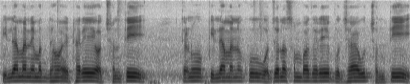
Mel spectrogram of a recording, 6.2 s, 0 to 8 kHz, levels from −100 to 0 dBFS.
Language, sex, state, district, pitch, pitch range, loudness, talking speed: Odia, female, Odisha, Malkangiri, 130 Hz, 125-135 Hz, -17 LUFS, 95 wpm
